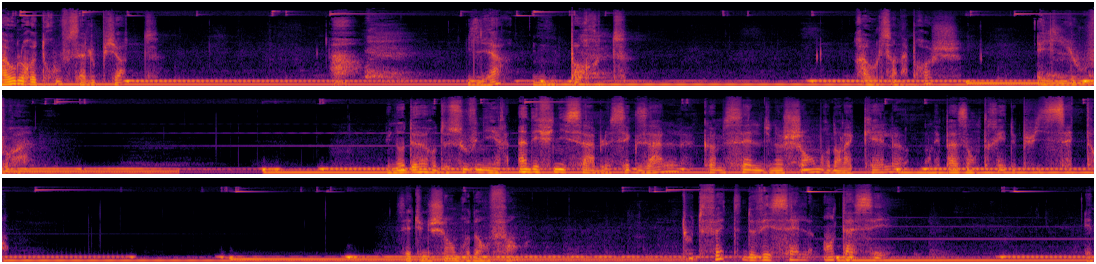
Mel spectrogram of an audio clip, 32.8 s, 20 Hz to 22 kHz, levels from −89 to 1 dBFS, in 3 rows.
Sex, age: male, 40-59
